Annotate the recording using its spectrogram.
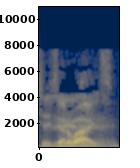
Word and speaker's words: Gervais: Es del amigo Ricky Gervais, ¿se pronuncia? ¿Cómo se pronuncia? – Ricky Gervais. – Gervais, ¿sí? – El de The Office.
